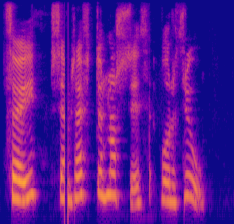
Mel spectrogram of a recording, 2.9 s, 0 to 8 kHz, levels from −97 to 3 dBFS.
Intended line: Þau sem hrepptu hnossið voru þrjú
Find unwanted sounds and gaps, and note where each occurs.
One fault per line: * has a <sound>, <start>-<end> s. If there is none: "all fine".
* has a dropout, 0.8-0.8 s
